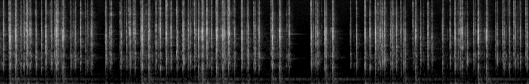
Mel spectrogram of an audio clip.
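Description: Fingertips of both hands type rapidly on a black tenkeyless Razer Huntsman Tournament Edition keyboard with PBT plastic keycaps and optical switches, resting on a desk mat. The result is a fast, uneven stream of short, bright, dry clacks that stop abruptly, with a few brief pauses between bursts and a faint low hum underneath.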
